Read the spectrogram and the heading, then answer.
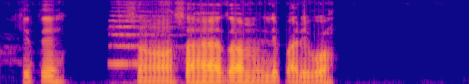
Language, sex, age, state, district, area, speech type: Odia, male, 18-30, Odisha, Nuapada, rural, spontaneous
